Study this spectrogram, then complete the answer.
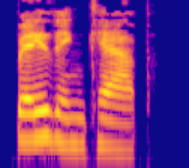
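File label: "bathing cap", British English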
